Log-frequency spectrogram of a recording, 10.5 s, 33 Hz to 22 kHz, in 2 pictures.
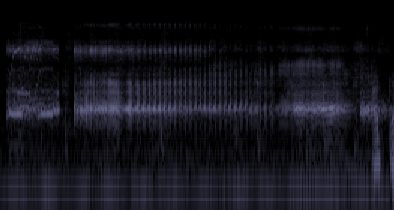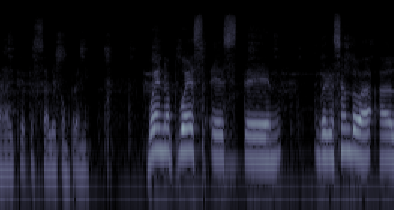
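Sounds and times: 
toy robot electronic fart: 0.1 - 5.1
speech: 5.0 - 6.6, 7.2 - 10.4.

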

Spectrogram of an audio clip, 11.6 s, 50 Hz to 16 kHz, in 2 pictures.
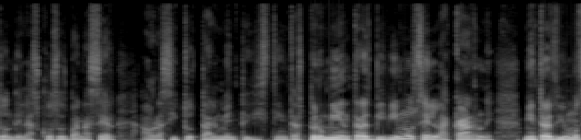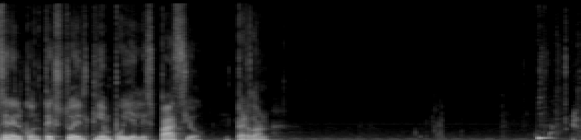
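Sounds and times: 
speech: 0.0 - 8.6
person sipping and swallowing water: 9.9 - 10.5, 11.1 - 11.6.

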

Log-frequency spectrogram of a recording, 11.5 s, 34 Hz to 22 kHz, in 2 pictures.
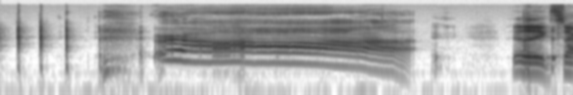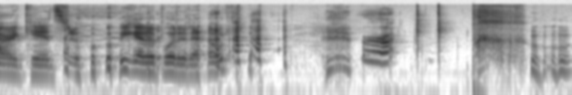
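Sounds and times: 
speech: 1.0 - 2.5, 5.1 - 8.4, 9.0 - 9.8, 11.0 - 11.4
voice imitating a Halloween decoration with a dying battery: 1.5 - 4.2, 9.3 - 9.8
laughter: 5.2 - 8.6.

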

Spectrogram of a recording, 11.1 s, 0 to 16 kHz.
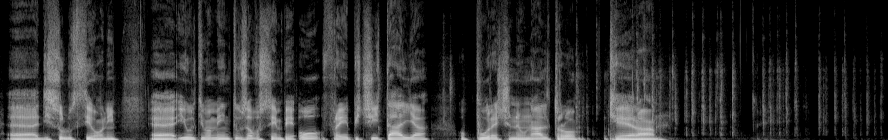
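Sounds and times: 
speech: 0.1 - 8.4
rapid typing on a computer keyboard: 4.7 - 5.8, 7.2 - 11.1.

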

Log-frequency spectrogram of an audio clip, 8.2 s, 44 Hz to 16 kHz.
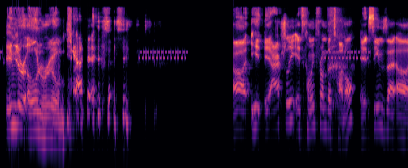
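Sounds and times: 
speech: 0.1 - 2.8, 4.7 - 8.1
laughter: 1.2 - 2.6, 6.5 - 7.1
phone ringing with a warbling electronic tone: 2.7 - 3.8, 6.6 - 7.6.

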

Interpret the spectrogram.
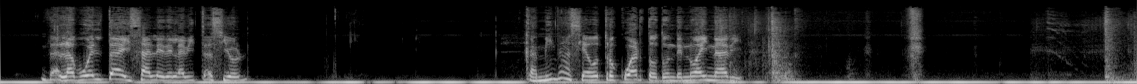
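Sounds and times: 
steady low hum: 0.0 - 11.3
speech: 0.4 - 2.6, 5.3 - 8.0
door closing: 7.3 - 8.1, 10.3 - 11.3.

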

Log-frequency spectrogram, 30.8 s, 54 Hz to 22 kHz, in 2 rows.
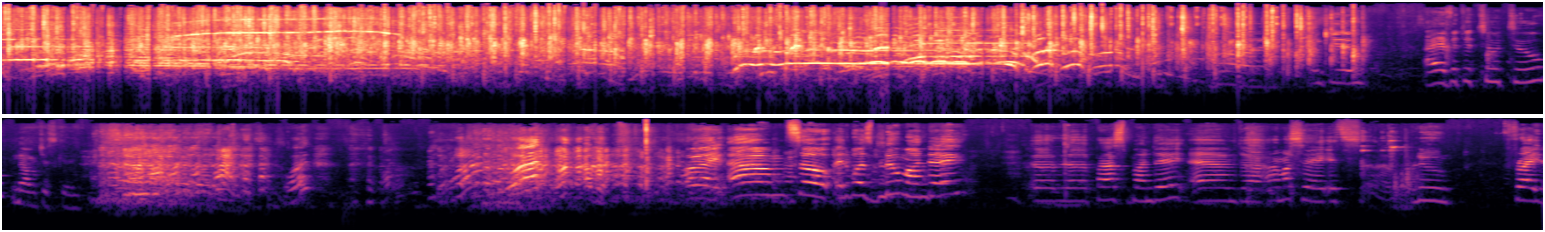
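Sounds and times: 
scattered cheers and whoops from a crowd: 0.0 - 11.8
crowd applauding loudly: 0.0 - 13.7
laughter: 16.3 - 18.2, 19.0 - 22.4
speech: 30.6 - 30.8.

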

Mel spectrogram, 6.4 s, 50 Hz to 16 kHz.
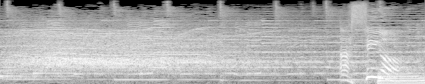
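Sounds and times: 
large crowd whooping and cheering: 0.0 - 4.9
speech: 5.2 - 6.2.

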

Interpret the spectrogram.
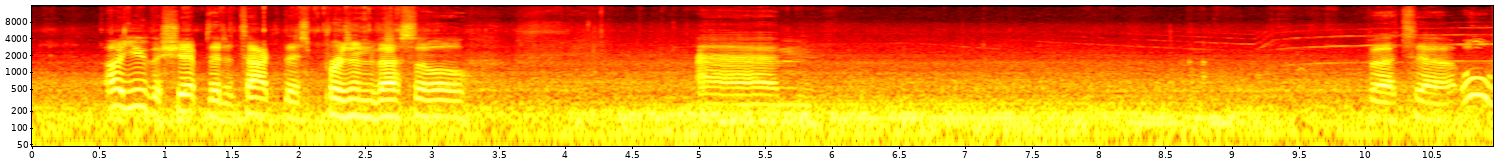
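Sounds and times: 
road traffic rumble: 0.0 - 10.9
speech: 0.5 - 3.4, 10.0 - 10.9
ambulance siren: 5.2 - 10.9.

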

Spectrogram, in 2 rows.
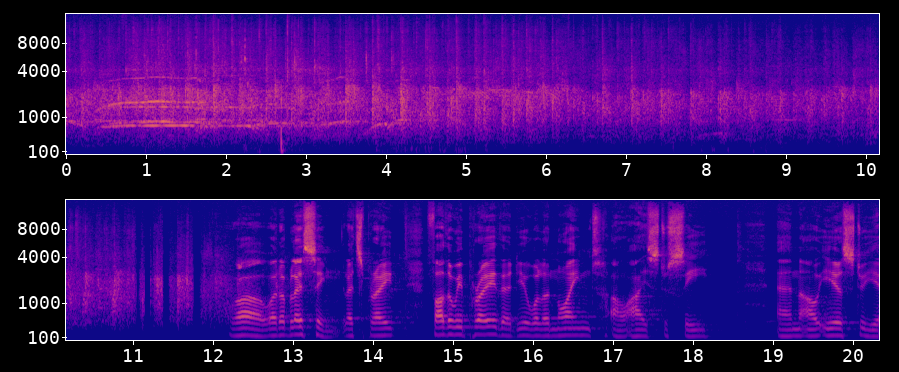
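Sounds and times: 
church congregation applauding during a service: 0.0 - 12.8
speech: 12.3 - 18.3, 19.1 - 20.3.

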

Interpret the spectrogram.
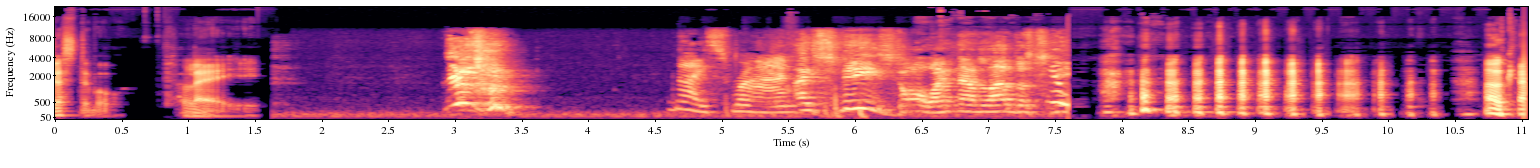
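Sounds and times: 
speech: 0.0 - 1.8, 3.0 - 3.5, 4.6 - 9.1, 10.8 - 11.0
man sneezing: 3.0 - 3.6
rhythmic pulsing laughter: 7.9 - 10.5.

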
